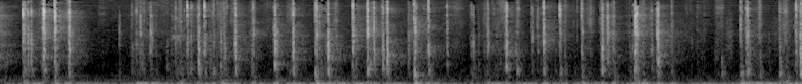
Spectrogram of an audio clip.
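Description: Fast fingertip typing on a full-size beige and orange plastic retro keyboard with round keycaps and a hollow body, resting on a felt mat. A rapid, uneven stream of short, dry clacks, each with a deep hollow thump underneath and a bright click on top, dies away almost instantly.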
